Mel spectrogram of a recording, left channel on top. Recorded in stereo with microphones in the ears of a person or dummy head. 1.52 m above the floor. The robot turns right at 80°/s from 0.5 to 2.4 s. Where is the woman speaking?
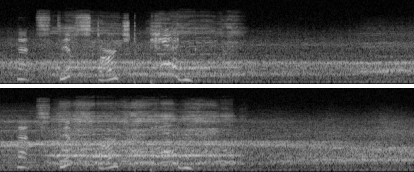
Straight ahead; by 2.0 s 125° left.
